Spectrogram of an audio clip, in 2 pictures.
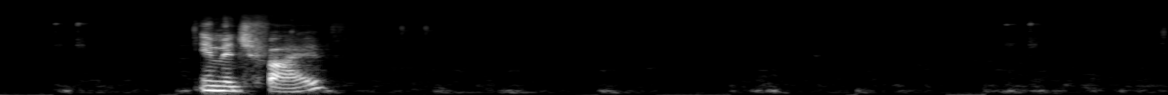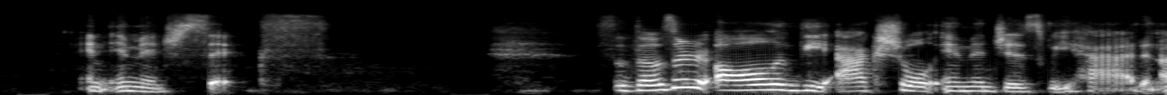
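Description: A young woman speaks calmly over an online call, pausing between phrases.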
